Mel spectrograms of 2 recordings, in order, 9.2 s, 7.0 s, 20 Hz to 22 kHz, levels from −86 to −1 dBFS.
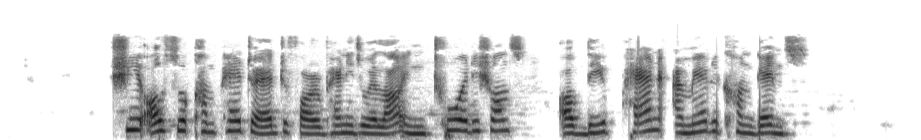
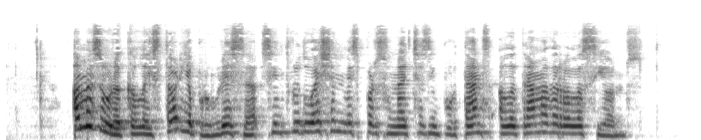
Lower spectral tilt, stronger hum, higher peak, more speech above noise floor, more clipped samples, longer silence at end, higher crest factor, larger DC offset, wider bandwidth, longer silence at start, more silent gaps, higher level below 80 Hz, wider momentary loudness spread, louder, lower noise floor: about the same, -4 dB/octave vs -5 dB/octave; neither; about the same, 0 dBFS vs 0 dBFS; first, 63 dB vs 48 dB; neither; first, 1.15 s vs 0.65 s; about the same, 18 dB vs 22 dB; neither; second, 8 kHz vs 11 kHz; first, 1.1 s vs 0.7 s; neither; first, -58 dBFS vs -68 dBFS; second, 7 LU vs 15 LU; first, -17 LUFS vs -21 LUFS; first, -80 dBFS vs -69 dBFS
